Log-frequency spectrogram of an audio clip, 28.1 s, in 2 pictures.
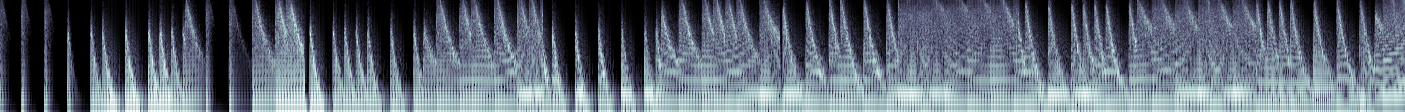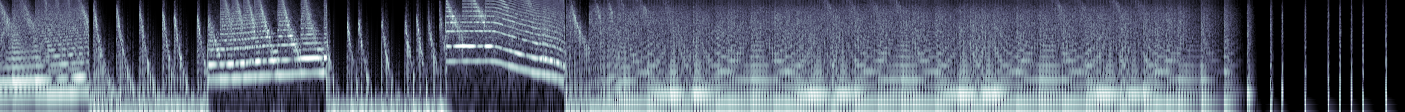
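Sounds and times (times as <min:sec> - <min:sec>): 
synthesizer jam: 0:00.0 - 0:17.5, 0:18.1 - 0:26.6.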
